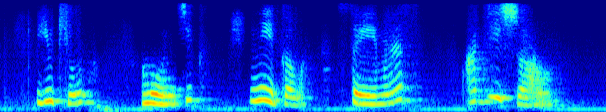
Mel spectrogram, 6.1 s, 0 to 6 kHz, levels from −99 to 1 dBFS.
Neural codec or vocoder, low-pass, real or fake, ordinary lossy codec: codec, 16 kHz, 0.5 kbps, X-Codec, HuBERT features, trained on general audio; 5.4 kHz; fake; MP3, 32 kbps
